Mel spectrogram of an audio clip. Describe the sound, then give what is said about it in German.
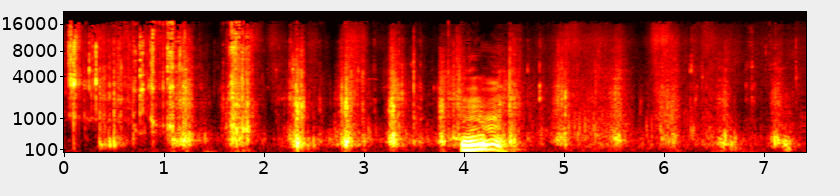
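Someone bites into and chews salty crispbread, producing a steady series of loud, dry crunches in an irregular rhythm, with a brief low voiced murmur partway through. “Salziges Knäckebrot.”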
